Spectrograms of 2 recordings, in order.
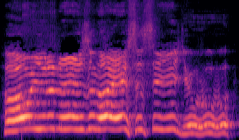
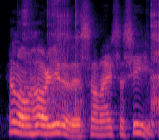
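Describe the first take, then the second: First: Much higher, louder, slow at the end; pre-sneeze speech. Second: A hint of a put-on bright greeting with lifted cheeks; mock squeezed-mask greeting. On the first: Teacher speaks the greeting in pre-sneeze position. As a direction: talk from a held pre-sneeze. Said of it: "We'll talk like this". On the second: Singing teacher mocks students chasing the mask, lightly put-on greeting. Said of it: "squeezing the eyes, lifting the cheeks". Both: Shown as a demonstration.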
